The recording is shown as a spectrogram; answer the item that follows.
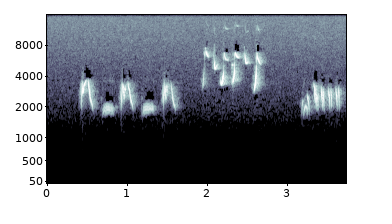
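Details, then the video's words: Brown thrasher song outdoors: a few paired two-note slurred phrases, then a higher cluster of sharp chirps, ending with a rapid trill of repeated notes. "Birds Singing - Brown Thrasher"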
